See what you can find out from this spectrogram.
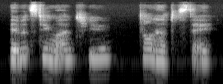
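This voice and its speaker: A woman playing a sweet, clumsy young witch neighbor in an intimate ASMR roleplay, speaking softly and hesitantly with shy affection. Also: high voice, a little hiss or hum. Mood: shyly hopeful. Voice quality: soft, breathy. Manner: hesitant, giggly rambling.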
